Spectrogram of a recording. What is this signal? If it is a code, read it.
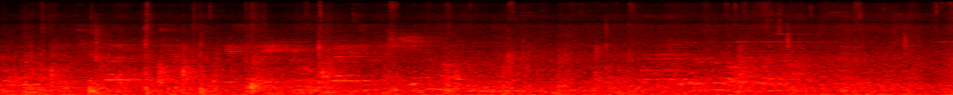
The noise of a subway station. There is no code.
